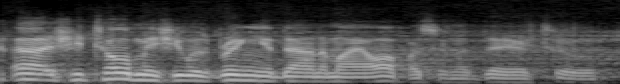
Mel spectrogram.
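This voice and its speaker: An actor playing a pompous, jovial middle-aged small-town dentist with florid, avuncular speech in 1940s radio drama style. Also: male voice, mid-range voice, animated, quick pace, over music, natural voice, poor audio. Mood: jovially pompous.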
